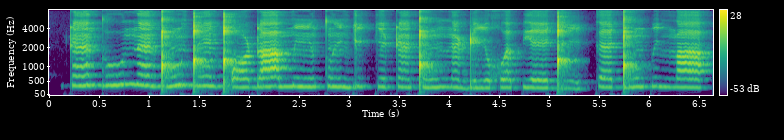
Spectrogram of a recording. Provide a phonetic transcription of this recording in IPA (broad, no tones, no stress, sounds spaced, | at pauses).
ʈ ɛ̃ d̪ u n ɛ̃ ɡ͡ǃ ũ ɡ͡ǃ ẽ ǃʼ ɔ ɖ a m ĩ tʷ ĩ ɡ i k i ʈ ɛ̃ ǃ ũ ŋ ɛ̃ ɖ i χʷ ɛ p j e ɡ͡ǃ i | k ɛ ɡ͡ǃ ũ p i ŋ a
